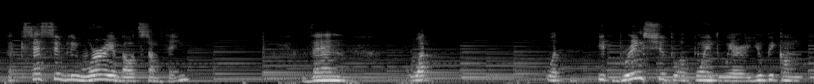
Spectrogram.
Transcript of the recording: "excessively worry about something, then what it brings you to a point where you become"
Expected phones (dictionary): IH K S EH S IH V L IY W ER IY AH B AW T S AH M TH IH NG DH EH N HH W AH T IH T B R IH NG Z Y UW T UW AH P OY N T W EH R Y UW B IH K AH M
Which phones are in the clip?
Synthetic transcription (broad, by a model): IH K S EH S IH V L IY W ER IY AH B AW T S AH M TH IH NG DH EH N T W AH T IH T B R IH NG S Y UW T UW AH P OY N T W EH R Y UW B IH K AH M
